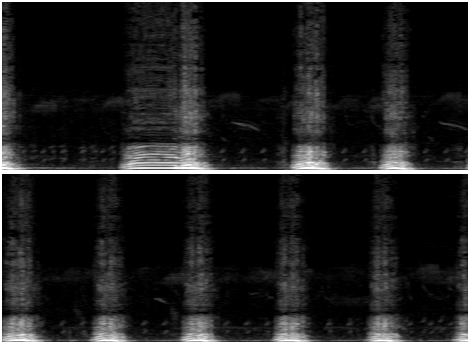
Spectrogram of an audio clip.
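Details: Lioness in an African reserve, recorded beside her on a game drive, giving a gravelly, medium-pitched roar: a long, deep moaning opening call, then about nine short, low grunts spaced roughly a second apart, all in a quiet, open setting.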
